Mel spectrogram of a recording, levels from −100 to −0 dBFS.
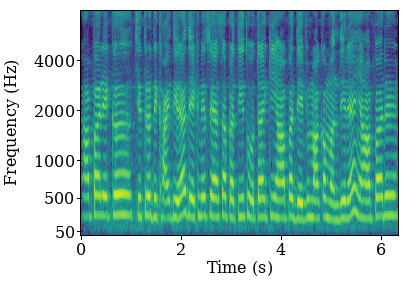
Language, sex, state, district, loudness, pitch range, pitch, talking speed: Hindi, female, Uttar Pradesh, Hamirpur, -14 LUFS, 235-265 Hz, 250 Hz, 235 wpm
